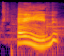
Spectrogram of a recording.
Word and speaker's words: pain: Again, the word is pain, P-A-I-N. In French, it's pronounced pain.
